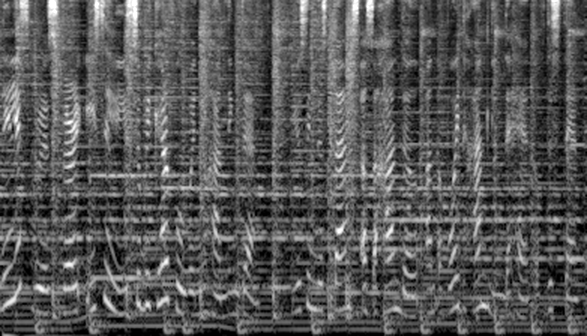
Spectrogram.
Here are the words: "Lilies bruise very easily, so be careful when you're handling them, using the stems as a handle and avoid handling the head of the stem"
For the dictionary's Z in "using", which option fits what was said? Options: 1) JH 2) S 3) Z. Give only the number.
2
